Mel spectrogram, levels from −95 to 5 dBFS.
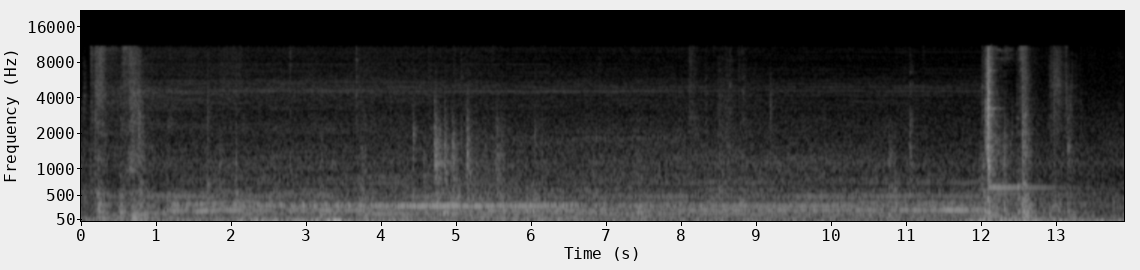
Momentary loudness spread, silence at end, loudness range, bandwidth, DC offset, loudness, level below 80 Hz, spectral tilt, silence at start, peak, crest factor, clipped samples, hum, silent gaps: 8 LU; 0 s; 7 LU; 11.5 kHz; under 0.1%; -44 LUFS; -54 dBFS; -4 dB/octave; 0 s; -12 dBFS; 32 dB; under 0.1%; none; none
